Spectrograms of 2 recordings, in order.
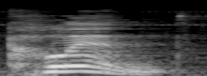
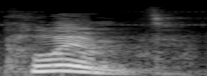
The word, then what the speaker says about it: Klimt: Gustav glimpse glimpse quote Clint Clint Klum Clint yeah yeah Clint thank you klimt like it's like it's spelled we stop Clint okay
